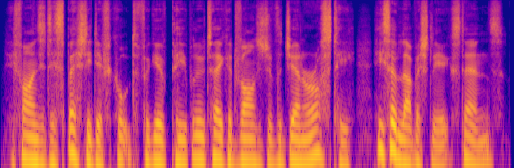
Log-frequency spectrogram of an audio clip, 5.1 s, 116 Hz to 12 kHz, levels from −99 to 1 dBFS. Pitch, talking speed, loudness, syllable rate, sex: 130 Hz, 210 wpm, -19 LUFS, 7.5 syllables/s, male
